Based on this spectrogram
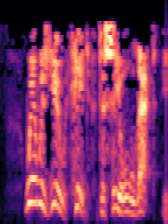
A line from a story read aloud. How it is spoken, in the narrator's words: cried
